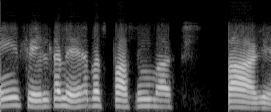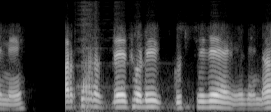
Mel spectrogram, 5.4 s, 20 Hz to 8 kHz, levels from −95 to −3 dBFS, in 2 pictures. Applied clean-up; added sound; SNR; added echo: neural separator model SepFormer DNS4.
